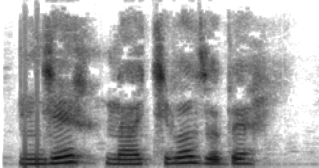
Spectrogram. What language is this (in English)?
Kinyarwanda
